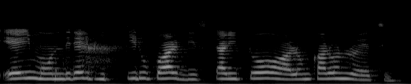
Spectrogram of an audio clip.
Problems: none marked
